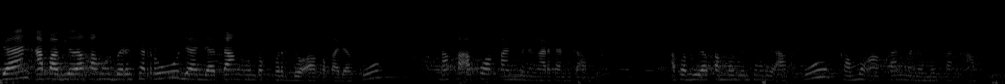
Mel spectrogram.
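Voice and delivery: distant group reading of the verse; a lightly heard reading, far from the mic; reading together. Real, not acted. Congregation reads Jeremiah aloud together, heard faintly. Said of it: "Baca sama-sama".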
